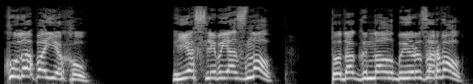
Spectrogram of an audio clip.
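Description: A woman's voice: sits high, a little slow, a bit bright, dry recording, clean studio sound, pitched above the performer's own voice. A woman voicing a pompous, boastful middle-aged knight, a marquis, who speaks in a grand, self-important way. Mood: indignant.

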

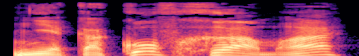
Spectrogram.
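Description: A man's voice: medium pitch, big pitch swings, slow, slightly rough, no room sound, studio quality, heavily acted. Male reader as a cranky, indignant old-school wizard; grumbling.

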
